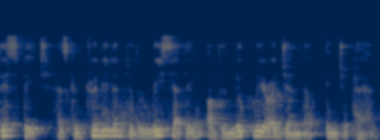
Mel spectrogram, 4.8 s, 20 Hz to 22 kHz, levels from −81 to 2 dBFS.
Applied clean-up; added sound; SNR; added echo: neural separator model SepFormer DNS4.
